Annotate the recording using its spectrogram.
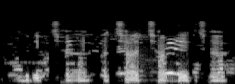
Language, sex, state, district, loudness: Hindi, male, Bihar, Araria, -15 LUFS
